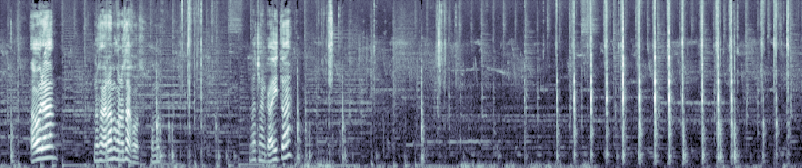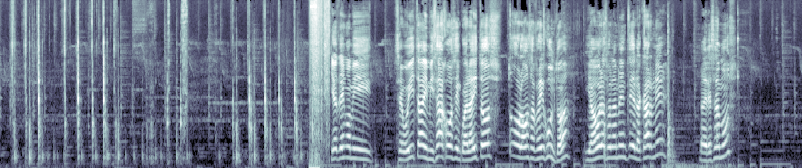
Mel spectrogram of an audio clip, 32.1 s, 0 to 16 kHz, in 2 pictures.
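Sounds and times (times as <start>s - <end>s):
knife chopping on wooden board: 3.0s - 4.8s, 5.8s - 7.6s, 8.3s - 8.9s, 11.1s - 22.3s.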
